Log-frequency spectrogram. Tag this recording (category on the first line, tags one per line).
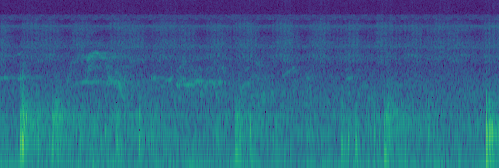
Sound effects > Other
america
day
electronic
experimental
explosions
fireworks
fireworks-samples
free-samples
independence
patriotic
sample-packs
samples
sfx
United-States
